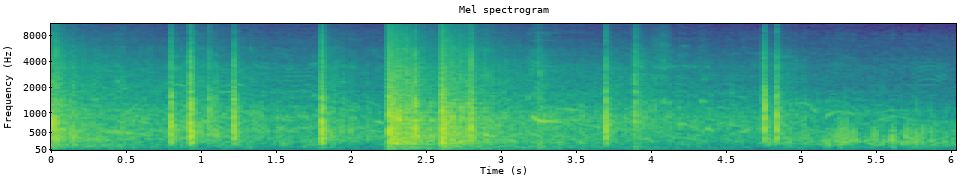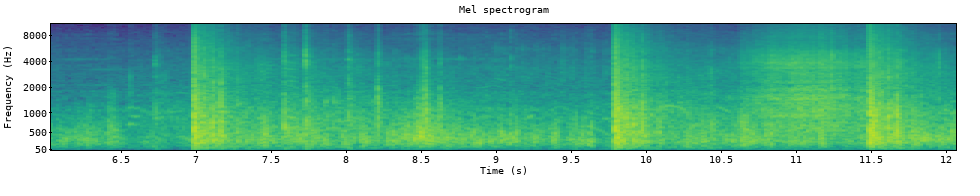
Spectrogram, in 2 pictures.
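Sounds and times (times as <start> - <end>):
firework booms echoing: 0.0 - 3.9, 7.0 - 8.7, 9.7 - 12.0
firework crackles: 0.0 - 5.7, 6.7 - 12.0.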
